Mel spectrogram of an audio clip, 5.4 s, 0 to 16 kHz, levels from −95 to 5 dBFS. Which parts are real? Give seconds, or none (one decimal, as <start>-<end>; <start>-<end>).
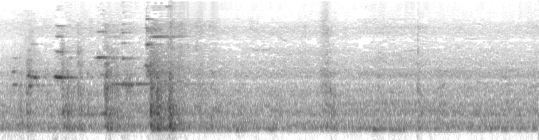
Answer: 0.0-5.4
